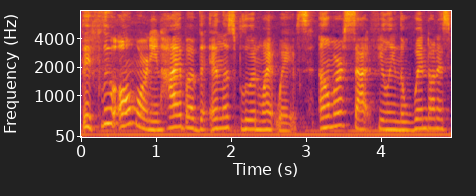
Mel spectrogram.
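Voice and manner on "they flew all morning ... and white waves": ordinary delivery, nothing marked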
